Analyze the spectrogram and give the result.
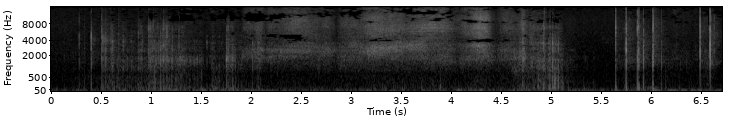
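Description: Long nails rub and scratch across the surface of a hollow plastic galaxy moon lamp. The result is a steady, dry scratching hiss with a bright upper edge over a low hollow rumble, broken by sharp clicks and taps that grow more frequent toward the end.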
